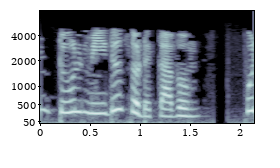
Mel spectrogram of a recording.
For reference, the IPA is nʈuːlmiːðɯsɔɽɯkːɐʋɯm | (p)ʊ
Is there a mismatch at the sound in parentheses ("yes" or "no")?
no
